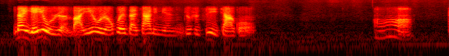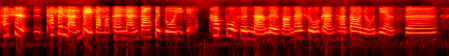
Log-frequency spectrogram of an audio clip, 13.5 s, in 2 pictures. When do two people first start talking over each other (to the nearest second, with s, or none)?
none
